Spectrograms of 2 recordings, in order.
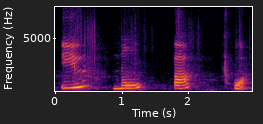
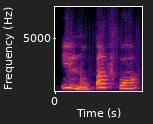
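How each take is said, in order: First: The phrase is spoken slowly. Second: The phrase is spoken faster. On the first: "Let's say this slowly first" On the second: "say this with me a little faster"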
